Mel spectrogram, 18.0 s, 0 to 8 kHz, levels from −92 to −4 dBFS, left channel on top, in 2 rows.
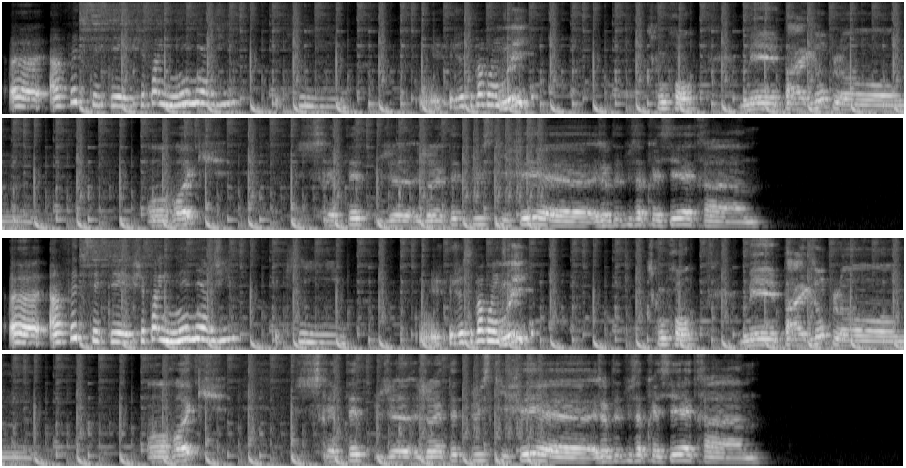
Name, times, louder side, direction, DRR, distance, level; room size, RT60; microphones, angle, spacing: voice 1, 0.1-2.4 2.8-3.5 4.2-5.0, right 6 dB, 70° right, 0.5 m, -23 dB
sound 1, 0.8-14.5, equal, 5° left, 0.8 m, -36 dB
voice 2, 5.0-5.3 6.5-9.4 10.5-11.3 11.9-16.6, right 1 dB, 40° right, 2.1 m, -27 dB
9.2 x 4.2 x 2.6 m
head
